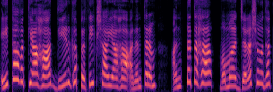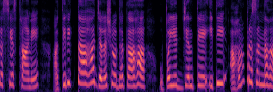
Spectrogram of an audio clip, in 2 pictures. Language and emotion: Sanskrit, happy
